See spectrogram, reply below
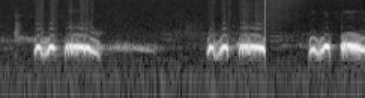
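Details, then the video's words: A female spotted dove calls to urge a male, a sound used to lure wild doves. Three phrases of two short wavering hoots and a longer descending coo are heard, with a sharp click partway through. "Tiếng chim cu gáy MÁI kích trống, chim cu mái thúc gù"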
